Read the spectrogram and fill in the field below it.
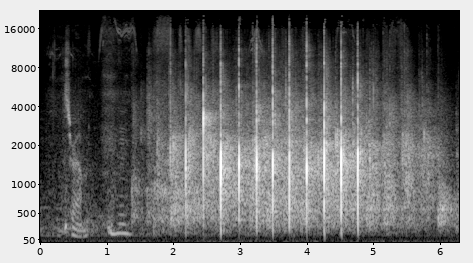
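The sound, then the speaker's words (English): An audience starts clapping after a few brief spoken sounds. The applause swells into a steady crowd noise with sharp, evenly spaced rhythmic claps on top, then fades out. “It took like a couple of people to warm up the clapping, but you guys did just as well.”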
